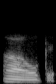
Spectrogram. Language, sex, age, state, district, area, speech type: Malayalam, male, 45-60, Kerala, Palakkad, rural, conversation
